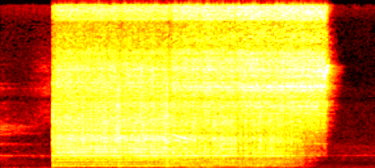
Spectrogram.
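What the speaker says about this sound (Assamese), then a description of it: "এতিয়া মই মিক্সাৰটোত মিক্সিং কৰি ল'ম" A mixer grinder whirs loud and steady for about three seconds, blending pointed gourd, garlic, ginger, green chilli, onion, salt and mustard oil for an Assamese-style patol chutney, starting and stopping abruptly.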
